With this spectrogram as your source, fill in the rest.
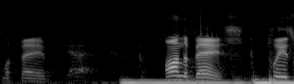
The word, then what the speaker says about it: Lefebvre: I don't know how to pronounce his last name. I'm just going to go for it. Lefebvre? Yeah, that's right. Lefebvre.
